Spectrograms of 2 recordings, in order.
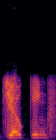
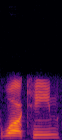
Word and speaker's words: Joaquin: And who better to portray the Joker than Joking Phoenix? I mean, the title's in his name, for God's sakes. – Sir, I believe it's pronounced Joaquin.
